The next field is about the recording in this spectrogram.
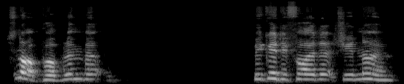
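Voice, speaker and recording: A woman's voice: on the high side, fairly even intonation, normal speed, bright, forceful tone. A woman hosting a casual weekly livestream chat, talking to viewers in a chatty, rambling way. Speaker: livestream host.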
